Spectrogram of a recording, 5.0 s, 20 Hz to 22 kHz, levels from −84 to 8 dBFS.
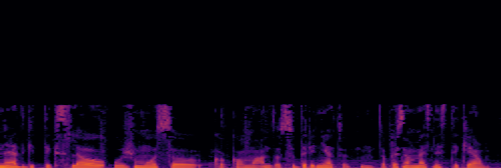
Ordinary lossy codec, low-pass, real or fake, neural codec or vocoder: MP3, 32 kbps; 9.9 kHz; real; none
